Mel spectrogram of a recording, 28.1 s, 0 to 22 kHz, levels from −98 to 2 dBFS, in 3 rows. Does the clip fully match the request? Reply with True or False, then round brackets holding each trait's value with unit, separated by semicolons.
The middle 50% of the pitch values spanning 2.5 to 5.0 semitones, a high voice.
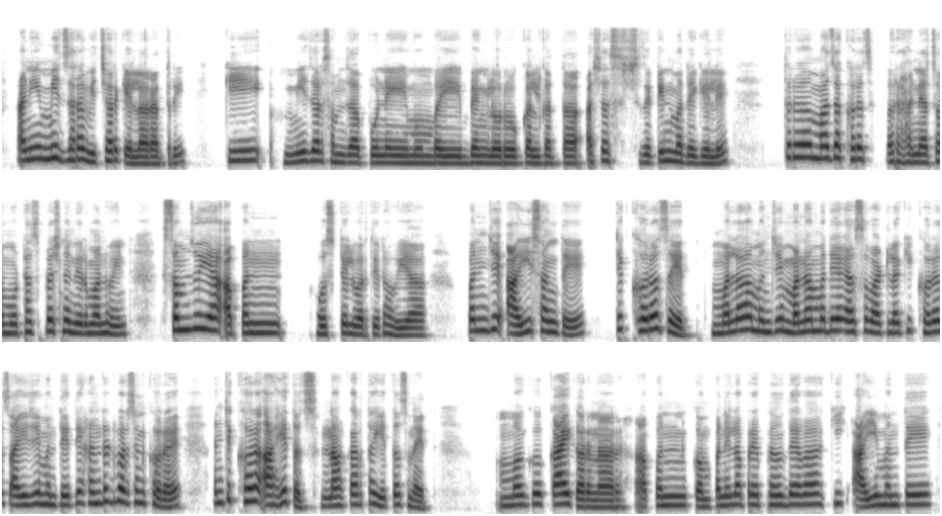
False (5.4 semitones; 220 Hz)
